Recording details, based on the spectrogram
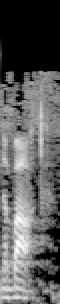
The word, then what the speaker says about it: Nebaj: N-E-B-A-J. It's pronounced Nebach.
